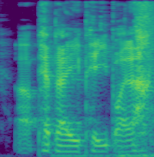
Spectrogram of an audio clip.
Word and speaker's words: Pepe: People always mock me for for saying it wrong. I call it peep. I don't know why. It's just an addiction that I have. Apparently, it's Pepe or something like that.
